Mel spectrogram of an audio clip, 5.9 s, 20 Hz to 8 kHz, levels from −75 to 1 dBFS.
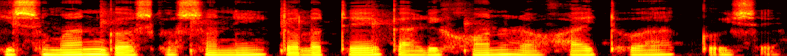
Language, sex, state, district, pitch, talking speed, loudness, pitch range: Assamese, male, Assam, Sonitpur, 115 Hz, 70 wpm, -18 LUFS, 110-120 Hz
